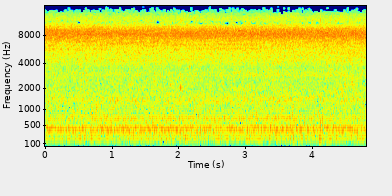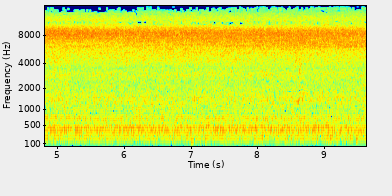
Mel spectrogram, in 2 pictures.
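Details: Continuous wing-buzz of Japanese honey bees fanning on a hot day, a massed low drone with slight flickering texture and a constant high hiss above.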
